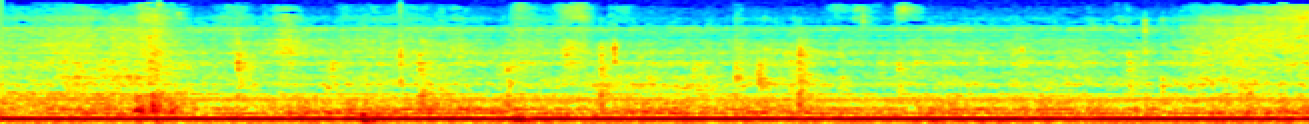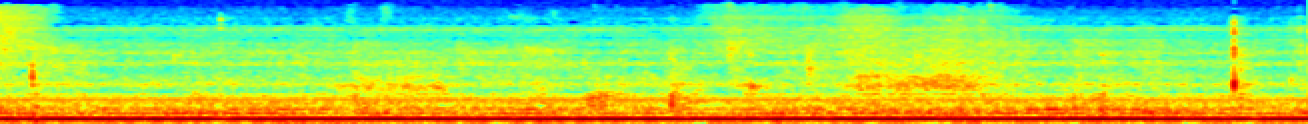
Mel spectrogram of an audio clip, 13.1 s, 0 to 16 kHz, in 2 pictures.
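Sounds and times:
low kitchen hum: 0:00.0 - 0:13.0.

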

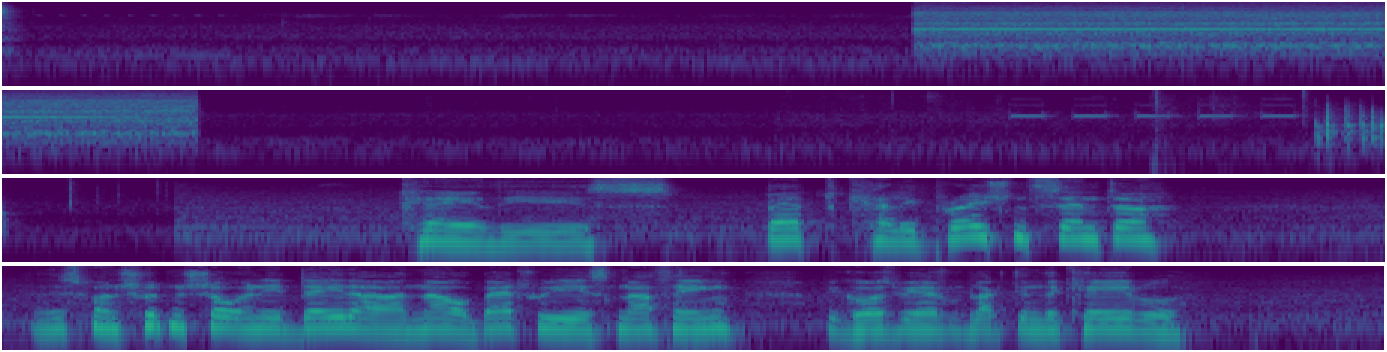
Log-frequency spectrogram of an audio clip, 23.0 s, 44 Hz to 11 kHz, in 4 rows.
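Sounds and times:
heat gun blowing with high whine: 0:03.8 - 0:06.6.

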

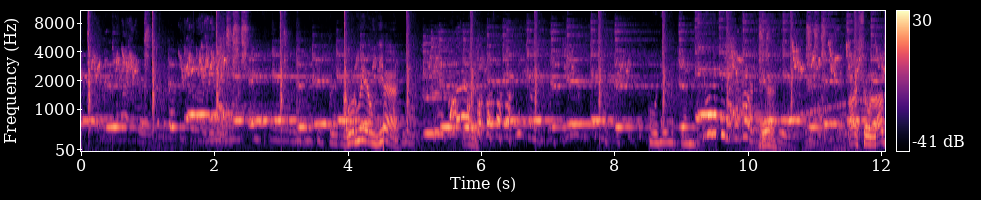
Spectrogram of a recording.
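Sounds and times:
budgerigars chirping: 0:00.0 - 0:08.4, 0:09.3 - 0:12.0
background music: 0:00.0 - 0:12.0.

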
